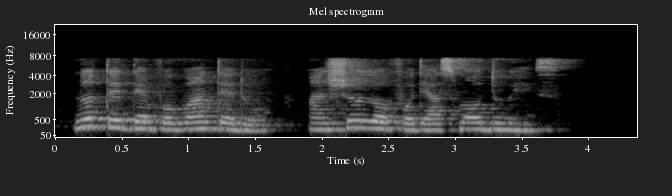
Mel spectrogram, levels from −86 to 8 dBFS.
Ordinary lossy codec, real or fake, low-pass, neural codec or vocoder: none; real; 7.2 kHz; none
